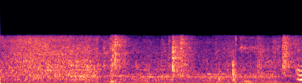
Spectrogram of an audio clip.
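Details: Muffled indoor handling noise and a few soft thumps are heard in a small room, with no animal call present.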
